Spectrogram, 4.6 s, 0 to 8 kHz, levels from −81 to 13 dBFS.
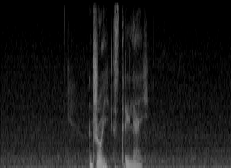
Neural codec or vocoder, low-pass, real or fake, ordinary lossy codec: none; none; real; none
